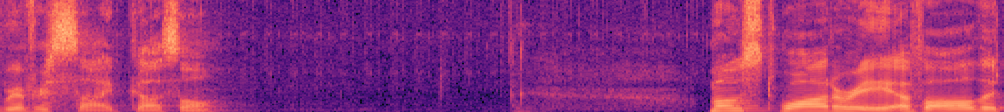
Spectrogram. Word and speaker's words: ghazal: It's spelled G-H-A-Z-A-L, but it's really pronounced guzzle, which is kind of a funny word for a form.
